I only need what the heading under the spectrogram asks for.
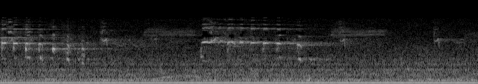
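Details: Bald eagles at a nest and territory on Hornby Island, both birds moving and calling. High, thin chirping notes are heard, partly masked by a steady low electrical hum.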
